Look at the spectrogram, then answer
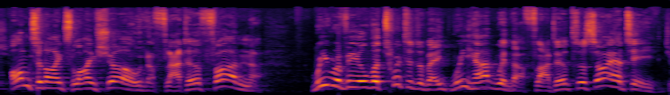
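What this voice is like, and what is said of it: TV announcer voiceover voice. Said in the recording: “Do your MTV voice.”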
